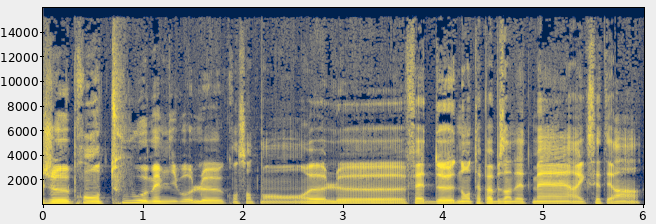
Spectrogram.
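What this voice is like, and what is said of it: Bordeaux French accent. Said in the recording (French): “j'ai un accent bordelais pour tout le monde... Je sais que ça choque... Je, je, dis rose, chauve, jaune.”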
